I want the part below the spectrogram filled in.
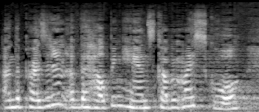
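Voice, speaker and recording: A teenage girl from Sweden reads her speech in an earnest, steady way. Her voice sits a little high. She is picked up from some distance in a hall with a long echo. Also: fairly quick. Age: teens. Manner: earnest, steady recited delivery. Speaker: Lucia court candidate. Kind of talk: prepared selection speech. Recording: echoey hall, heard from afar.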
